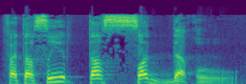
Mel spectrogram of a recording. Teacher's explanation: وهكذا رواها لنا عاصم، عاصم رواها تصدقوا بحذف إحدى التائين، والقراء التسعة الباقون رووها لنا تصدقوا بإدغام التاء الثانية في الصاد فيصير النطق بصاد مشددة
